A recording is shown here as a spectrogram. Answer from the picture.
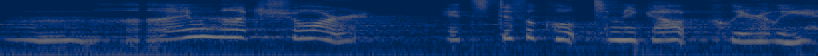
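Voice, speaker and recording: A woman does a put-on character voice in a high pitch at a very slow pace, with clear background noise. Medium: video game.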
